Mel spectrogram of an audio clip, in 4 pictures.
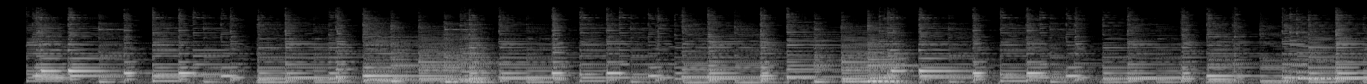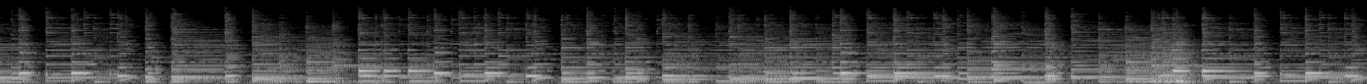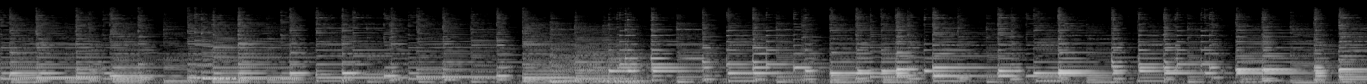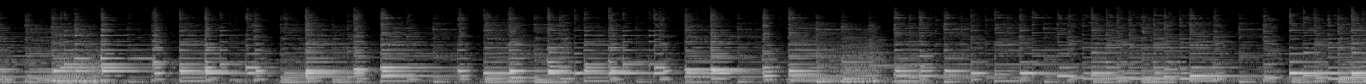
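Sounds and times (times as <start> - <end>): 
piano: 0.2 - 54.6.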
